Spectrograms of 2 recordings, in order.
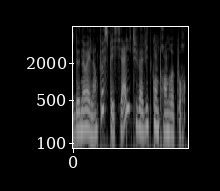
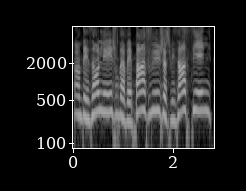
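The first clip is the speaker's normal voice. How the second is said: higher, polite swan voice; 6 semitones higher, 6 dB louder than usual. Acted. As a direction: apologise as a prim swan. The swan apologises.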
